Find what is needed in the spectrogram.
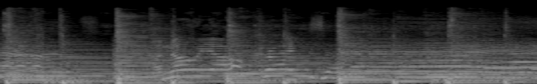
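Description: Live pop-rock band playing: drum kit keeping a steady beat under guitar, with a woman singing lead.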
